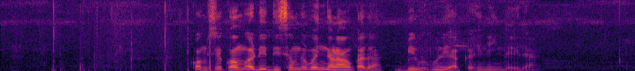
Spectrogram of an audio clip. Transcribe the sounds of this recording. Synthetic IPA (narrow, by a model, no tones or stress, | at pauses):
kɔmsɛkɔməɖid̪isəmd̪ɔbəɲnaɽ̃awkad̪abiɾbʱumɾɛja̰ʔkəɦiniɲd̪ɛ̰jd̪a̰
